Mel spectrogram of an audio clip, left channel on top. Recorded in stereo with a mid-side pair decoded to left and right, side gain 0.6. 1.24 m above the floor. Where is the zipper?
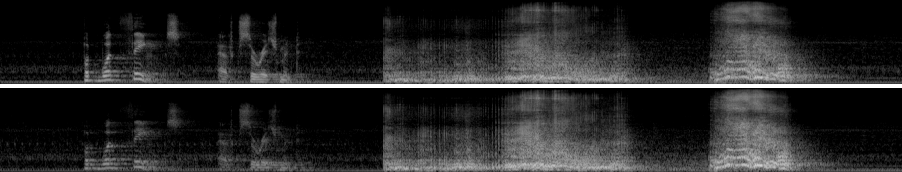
25° right, 0.6 m.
